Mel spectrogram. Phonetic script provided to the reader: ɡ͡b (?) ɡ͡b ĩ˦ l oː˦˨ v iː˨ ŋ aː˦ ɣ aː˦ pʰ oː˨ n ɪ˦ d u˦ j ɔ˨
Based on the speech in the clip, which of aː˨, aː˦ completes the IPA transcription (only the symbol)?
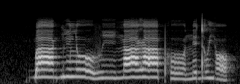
aː˦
